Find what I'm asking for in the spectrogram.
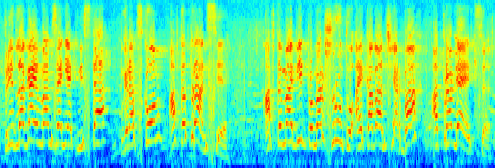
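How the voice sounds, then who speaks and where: An actress playing a zealous Soviet official who makes formal public announcements like an airport announcer in a comedy-drama film. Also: female voice, very high-pitched, expressive, moderate pace, pushed and bright, a little hiss or hum, exaggerated voice. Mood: solemn, official. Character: zealous female Soviet official announcing a village auto service. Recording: outdoor crowd behind the voice.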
